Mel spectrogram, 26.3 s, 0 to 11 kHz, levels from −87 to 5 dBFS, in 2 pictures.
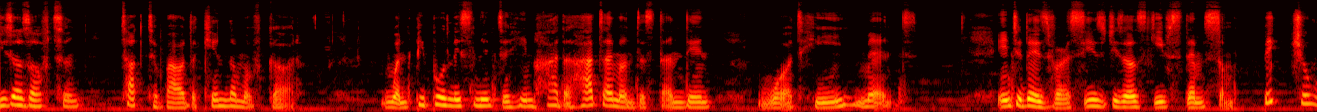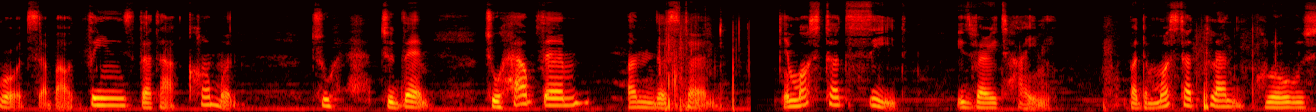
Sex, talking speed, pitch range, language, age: female, 120 wpm, 140-185 Hz, English, 30-49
